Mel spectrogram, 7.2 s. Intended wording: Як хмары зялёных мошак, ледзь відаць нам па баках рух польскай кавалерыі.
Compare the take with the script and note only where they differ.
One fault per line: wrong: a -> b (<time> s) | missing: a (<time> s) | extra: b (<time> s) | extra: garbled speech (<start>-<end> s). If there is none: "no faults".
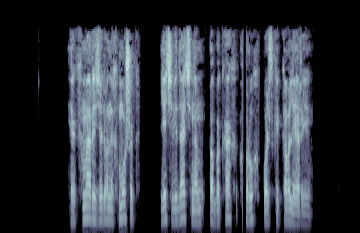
no faults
